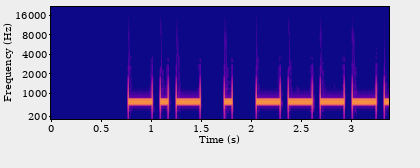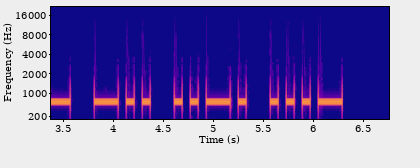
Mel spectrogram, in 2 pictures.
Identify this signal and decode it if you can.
Morse code, heard as a keyed tone, about 15 wpm, 700 Hz. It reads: KE0DFV
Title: USA Call Signs Repeated 3x 15wpm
